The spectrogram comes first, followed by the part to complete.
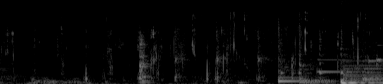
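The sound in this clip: Soft, moist chewing and biting while tasting French fries, with many small crunchy and squishy bursts in an irregular rhythm, quiet throughout.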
